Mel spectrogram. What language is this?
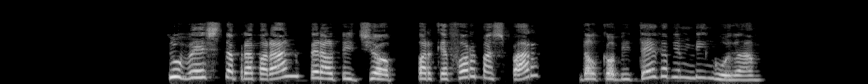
Catalan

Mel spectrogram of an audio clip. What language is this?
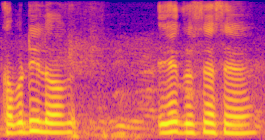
Urdu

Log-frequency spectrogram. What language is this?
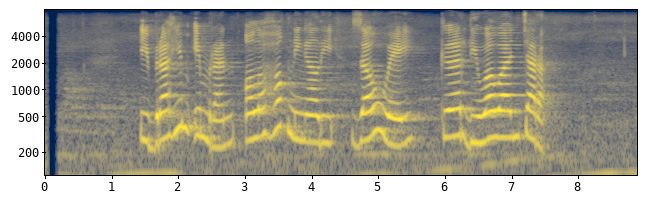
Sundanese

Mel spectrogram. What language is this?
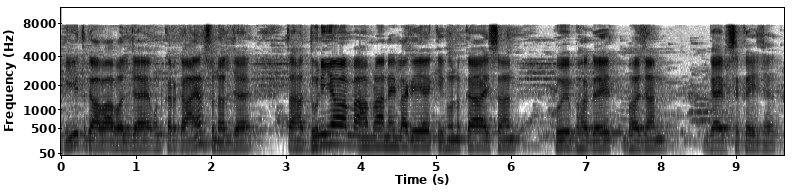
Maithili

